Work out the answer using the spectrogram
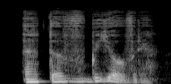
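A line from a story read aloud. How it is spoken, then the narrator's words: Muttering. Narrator (Russian): забормотал он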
